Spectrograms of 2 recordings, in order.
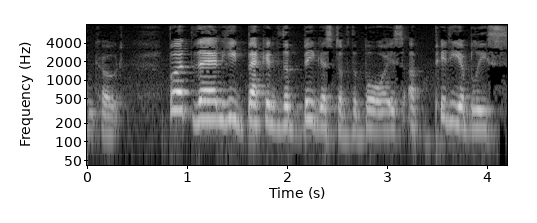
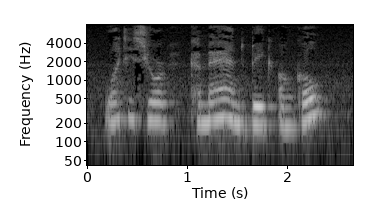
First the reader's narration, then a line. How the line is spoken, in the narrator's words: as he came timidly near, he whispered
